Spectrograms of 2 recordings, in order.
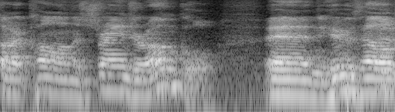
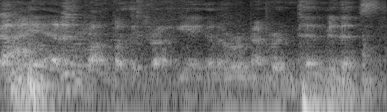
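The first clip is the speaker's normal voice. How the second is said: low, very soft private remark; hushed aside; 11 semitones lower, 12 dB quieter, faster than usual. Retold or imitated. Nephew to himself about his drunk uncle, hushed aside. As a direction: say it under your breath so he can't hear.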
